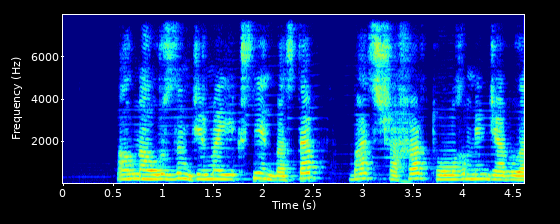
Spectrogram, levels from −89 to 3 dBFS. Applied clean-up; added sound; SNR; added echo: neural separator model SepFormer DNS4.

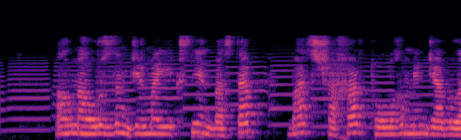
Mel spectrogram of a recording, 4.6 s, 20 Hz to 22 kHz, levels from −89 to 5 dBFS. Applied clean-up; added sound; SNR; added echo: none; Trumpet; 18 dB; reverberation time 0.2 s.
